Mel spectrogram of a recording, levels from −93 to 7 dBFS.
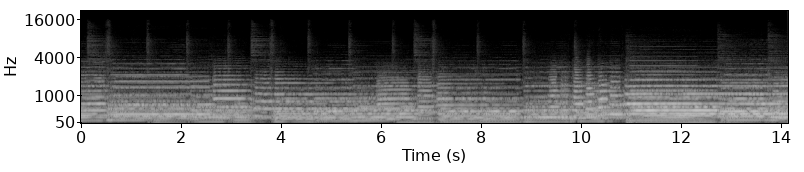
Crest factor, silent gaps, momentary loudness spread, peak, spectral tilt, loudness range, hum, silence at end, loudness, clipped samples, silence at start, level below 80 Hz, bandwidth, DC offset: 14 dB; none; 8 LU; -8 dBFS; -9 dB/octave; 6 LU; none; 0 s; -23 LUFS; under 0.1%; 0 s; -46 dBFS; 8 kHz; under 0.1%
